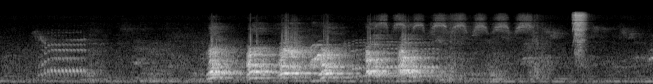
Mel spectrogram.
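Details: A Chihuahua puppy from the Hotelcan kennel yaps in a quick series of high, sharp barks, about five in two seconds, after a brief whine, with a faint high squeak near the end.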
